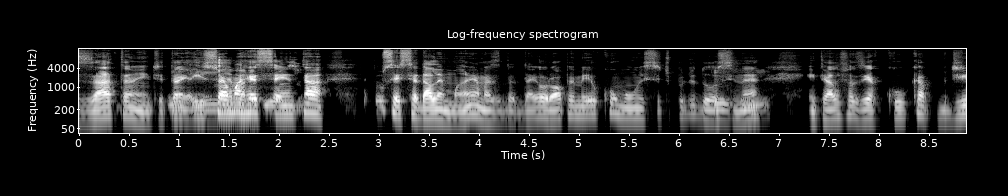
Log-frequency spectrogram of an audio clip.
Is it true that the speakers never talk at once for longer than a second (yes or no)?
no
